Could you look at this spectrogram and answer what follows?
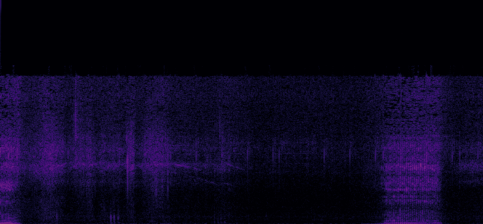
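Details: Sleeping dog snoring like an old man: low, rumbling snores, one at the start and a longer one near the end, with quiet breathing between.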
